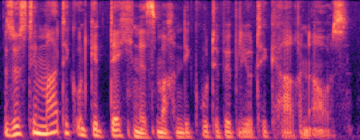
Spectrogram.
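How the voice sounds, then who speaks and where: A man playing a lovesick, wry radio-play protagonist who speaks in a deadpan, literary way. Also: lowish voice, normal speed, creaky, husky, no echo, clean studio sound, exaggerated voice. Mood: dry narrating. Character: lovesick, melancholy, wry man narrating his own absurd story. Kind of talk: German radio play acting and narration.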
